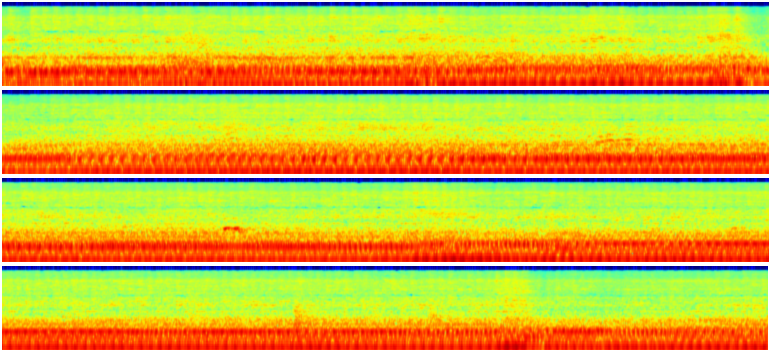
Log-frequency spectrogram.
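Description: Vintage hot-rod race car's flathead engine idling steadily, its idle speed shifting up and down several times as it is adjusted at the carburetor.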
